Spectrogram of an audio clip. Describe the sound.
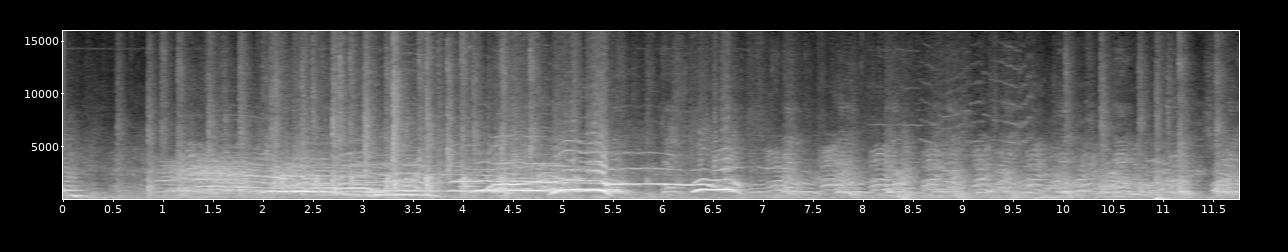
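A loud crowd roars and cheers for the Hype, with overlapping shouts and whoops rising over a dense wall of voices, then easing into a steadier hum of excited chatter toward the end.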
